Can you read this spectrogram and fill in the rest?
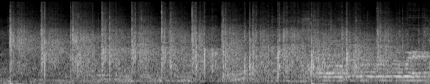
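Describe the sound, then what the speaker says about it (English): Audience clapping in a crowd, with dense, uneven applause running throughout at a steady level and a voice speaking over it. "So we're clapping for you"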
